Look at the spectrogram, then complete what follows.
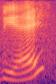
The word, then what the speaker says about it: Xavier: Xavier hey isn't that zavier so he's back in fontain now zavier is how they pronounce his name zavier I'm still find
